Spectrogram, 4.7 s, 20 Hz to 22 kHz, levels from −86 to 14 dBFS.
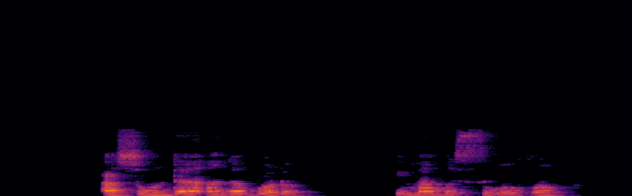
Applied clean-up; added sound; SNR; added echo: none; none; none; reverberation time 0.3 s.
